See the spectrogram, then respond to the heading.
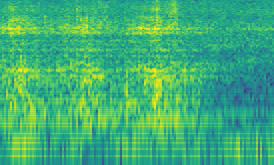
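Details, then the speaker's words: Volvo truck steer axle, Hendrickson sealed hub turned by hand: rough, gritty rumble from a worn-out wheel bearing; driver reported front-end shaking and tire wear. "so we got a dry this is a sealed hub steer axle you can hear the bearing it's uh worn out already"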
